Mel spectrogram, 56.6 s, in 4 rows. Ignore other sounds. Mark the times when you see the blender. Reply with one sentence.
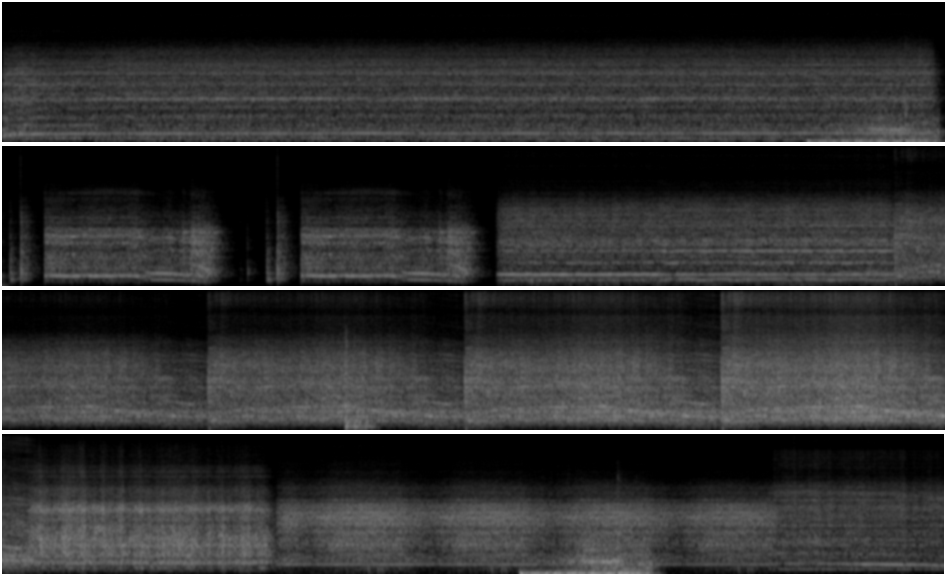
The blender can be heard from 0.0 to 56.5 s.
